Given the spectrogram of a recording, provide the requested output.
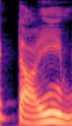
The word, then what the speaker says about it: time: टाइम। देखिए इसमें जो है ना आई का उच्चारण नियम है और ई जो है ना लास्ट में साइलेंट है।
